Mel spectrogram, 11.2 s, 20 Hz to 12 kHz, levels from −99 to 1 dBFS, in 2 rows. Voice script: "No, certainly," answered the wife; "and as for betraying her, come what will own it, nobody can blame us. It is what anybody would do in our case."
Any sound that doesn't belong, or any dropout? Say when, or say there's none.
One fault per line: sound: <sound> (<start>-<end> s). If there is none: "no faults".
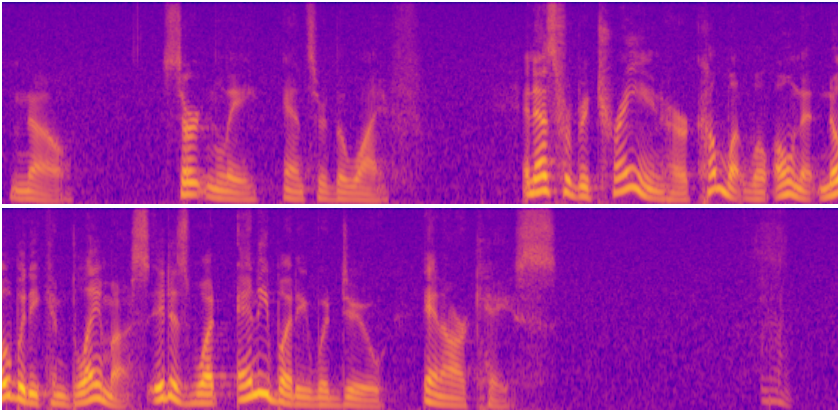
sound: sniff (10.4-10.9 s)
